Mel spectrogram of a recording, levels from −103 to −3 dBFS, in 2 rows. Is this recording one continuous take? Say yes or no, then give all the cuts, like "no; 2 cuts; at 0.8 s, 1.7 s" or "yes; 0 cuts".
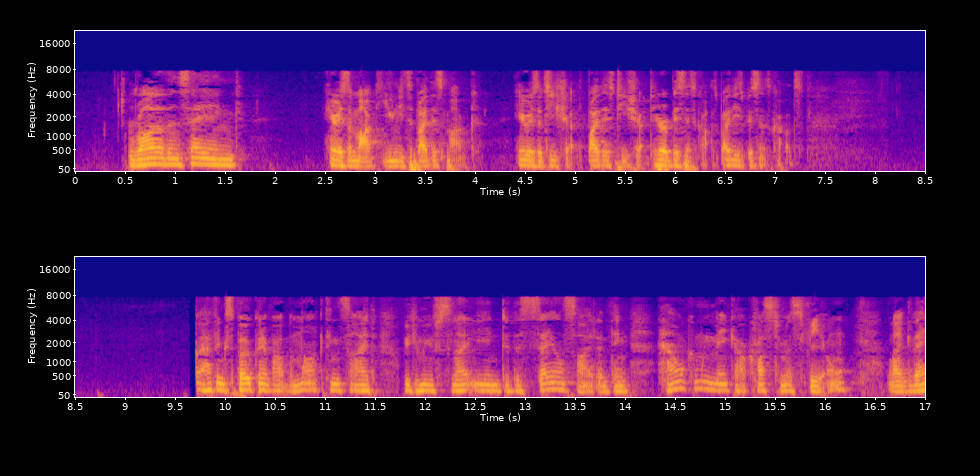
yes; 0 cuts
